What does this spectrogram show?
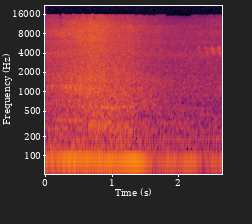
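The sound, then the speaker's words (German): A broad roar of motorway traffic in Bavaria, Germany, carrying some 85,000 heavy trucks and cars daily, with a deep engine rumble, swelling as a heavy vehicle passes and then easing back to a steady wash of passing cars. “den täglich 85.000 vorbeischnaufenden, pfeifenden Schwerlastern und Autos.”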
